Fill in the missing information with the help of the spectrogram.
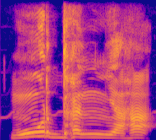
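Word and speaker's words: मूर्धन्यः: Murdhanya, M, U. I have shown the same in the same manner. R, D, A. R, D, A will become Rdha. N, Y, A will become Nya, followed by Visarga. Murdhanyaha.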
